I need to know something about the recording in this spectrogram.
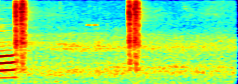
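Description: A single camera shutter click about a second and a half in, after the tail end of a woman's spoken word.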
